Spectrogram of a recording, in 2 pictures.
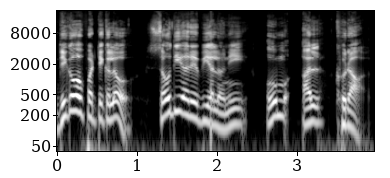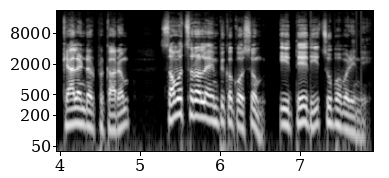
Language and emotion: Telugu, neutral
